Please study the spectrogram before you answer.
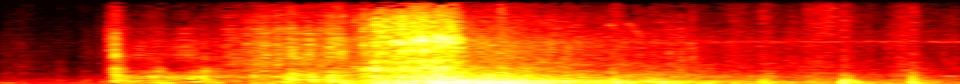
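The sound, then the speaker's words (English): A truck engine starts in a parking lot: a loud crank catches and swells into a rough rumble, then eases back toward a lower running sound. “reverses their brown truck out of the parking lot and they head off down the road”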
